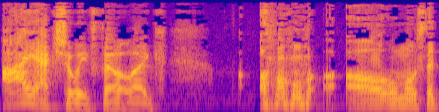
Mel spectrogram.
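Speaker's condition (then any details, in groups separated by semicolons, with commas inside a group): Stuttering; person who stutters; in psychotherapy, helping with letting go and accepting stuttering; stutter-like tension when signing own name, worse under pressure or with people watching; repeated sounds, prolonged sounds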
